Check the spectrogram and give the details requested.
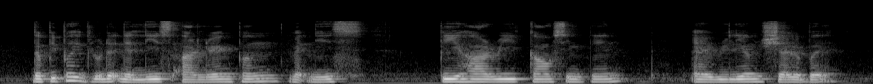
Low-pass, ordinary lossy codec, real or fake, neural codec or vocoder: none; none; real; none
